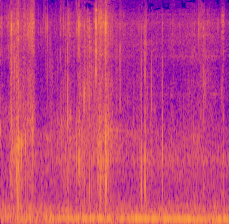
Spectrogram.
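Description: Baitcasting reel cranked slowly on a very slow lure retrieve, giving soft irregular clicks over a steady low hum.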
